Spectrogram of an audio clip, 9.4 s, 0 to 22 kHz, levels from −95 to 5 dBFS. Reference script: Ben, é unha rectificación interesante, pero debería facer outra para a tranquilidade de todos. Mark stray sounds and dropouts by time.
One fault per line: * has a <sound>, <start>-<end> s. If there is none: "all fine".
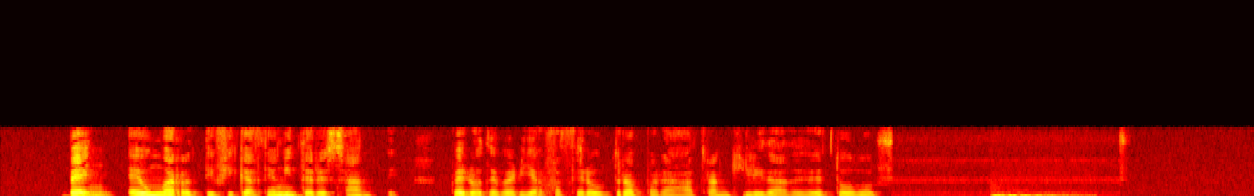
* has a thud, 7.4-8.2 s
